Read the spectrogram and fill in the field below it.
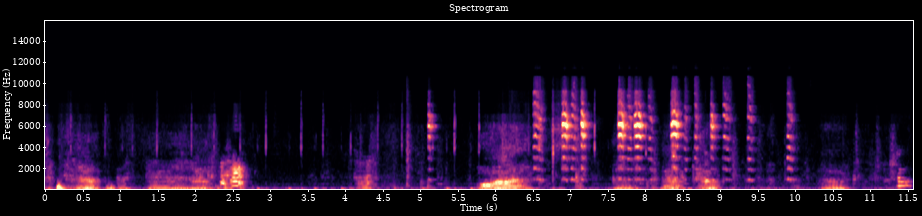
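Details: Rottweiler puppy named Lea on a wild playful romp, captured live indoors: bursts of puppy growling and high squeaky yelps in uneven runs, mixed with scuffling, and a woman calling her name.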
